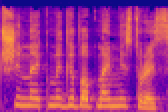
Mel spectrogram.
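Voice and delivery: attempted Swedish accent. Act out what a resentful man would say about giving up his mistress, in an attempted Swedish accent. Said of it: "And what's a Swedish accent?".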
